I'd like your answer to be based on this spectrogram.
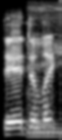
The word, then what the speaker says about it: Daedalic: Daedalic.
